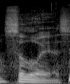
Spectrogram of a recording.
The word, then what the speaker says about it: Salois: Soloyas. – Soloyas. – Soloyas is the French pronunciation. – Soloyas. Yeah. – Which I feel like my family kind of Americanized it.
